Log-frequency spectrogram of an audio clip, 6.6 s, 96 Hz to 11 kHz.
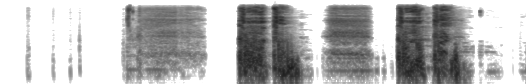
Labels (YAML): expert_labels:
- quality: ok
  cough_type: wet
  dyspnea: false
  wheezing: false
  stridor: false
  choking: false
  congestion: false
  nothing: true
  diagnosis: lower respiratory tract infection
  severity: mild
age: 37
gender: male
respiratory_condition: false
fever_muscle_pain: false
status: healthy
